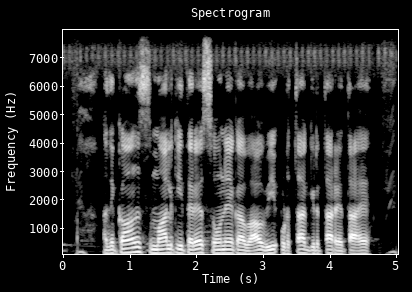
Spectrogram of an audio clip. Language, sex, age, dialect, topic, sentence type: Hindi, male, 18-24, Kanauji Braj Bhasha, banking, statement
